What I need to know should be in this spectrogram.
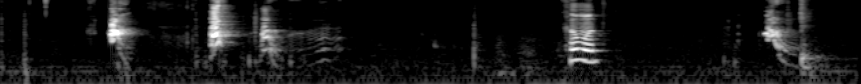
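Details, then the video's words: Maverick, a West Highland White Terrier stuck on a ledge, crying for help: short, sharp, high whining yelps with falling pitch, about five cries spaced one to three seconds apart, otherwise quiet surroundings. "Westie cries for help!"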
